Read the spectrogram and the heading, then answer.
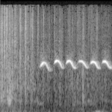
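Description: Racing pigeons give a rapid, evenly spaced run of short, high whistling notes after a brief burst of noise at the start.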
